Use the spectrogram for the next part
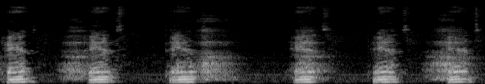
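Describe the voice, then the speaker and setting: A man reading a children's storybook aloud in a theatrical, deliberate storytelling manner. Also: medium pitch, completely flat delivery, noisy background. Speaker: storybook reader. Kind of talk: expressive children's read-aloud narration.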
